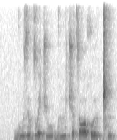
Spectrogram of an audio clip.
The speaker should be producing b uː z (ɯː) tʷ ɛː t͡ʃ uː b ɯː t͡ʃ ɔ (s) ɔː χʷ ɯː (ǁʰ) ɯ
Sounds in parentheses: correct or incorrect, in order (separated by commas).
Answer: incorrect, incorrect, correct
